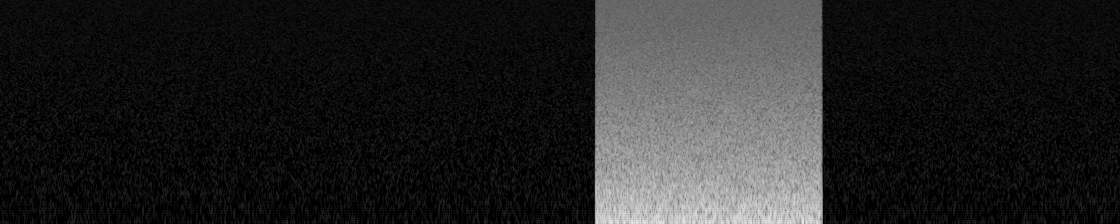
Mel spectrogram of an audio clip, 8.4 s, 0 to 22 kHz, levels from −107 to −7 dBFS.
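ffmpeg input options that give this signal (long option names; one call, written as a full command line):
ffmpeg -f lavfi -i "anoisesrc=color=brown:amplitude=0.313:duration=1.69:sample_rate=44100:seed=1" out.wav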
